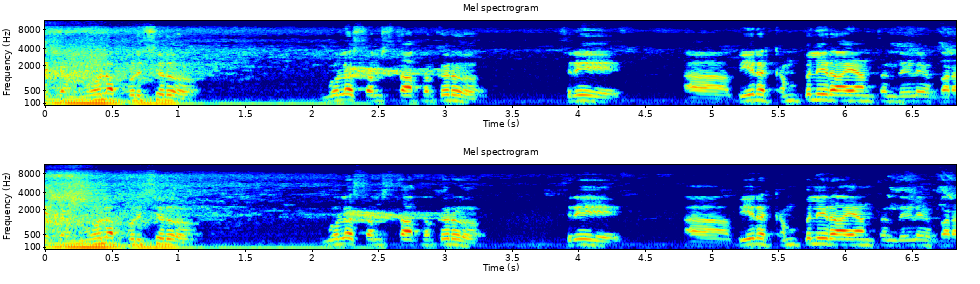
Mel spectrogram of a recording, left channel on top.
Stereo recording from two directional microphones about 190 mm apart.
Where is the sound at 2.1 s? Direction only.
15° left (ahead or behind).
